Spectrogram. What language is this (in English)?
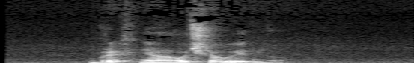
Ukrainian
